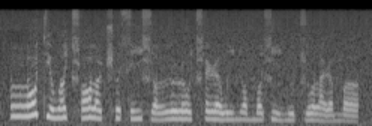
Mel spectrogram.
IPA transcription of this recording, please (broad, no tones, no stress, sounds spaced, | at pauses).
lː ɔ tʲ ʌ w ʌ t͡ɕʰ ɔ lˠ ɯ ʈ͡ʂʰ ɯ s i ɕ ɔ lː u ɭ o t͡ɕʰ ə ɭ ə w i ʎ ɔ m ɔ ɕ i ʎ u t͡ɕ u lˠ a ɭ ʌ m ʌ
